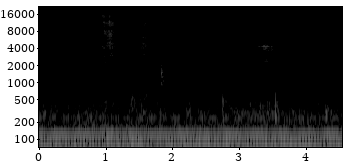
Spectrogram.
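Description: A chair creaks softly.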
